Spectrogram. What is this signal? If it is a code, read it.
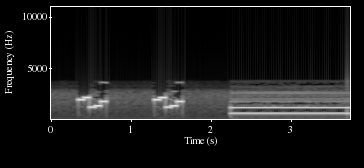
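Five-tone selective call (ZVEI), heard as quick runs of five tones, tones of about 70 ms. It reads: 89347 89347
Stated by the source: ZVEI five-tone selective call 89155 received on an SDR.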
